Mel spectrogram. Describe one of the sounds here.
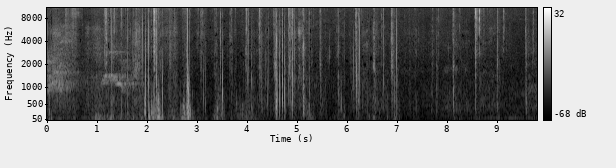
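Footsteps fall on grass and dirt.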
